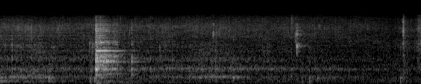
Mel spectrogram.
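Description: Homemade American-style donuts fry in hot oil with a faint, steady sizzle, punctuated by a few sharp clicks and knocks of utensils against the pan.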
